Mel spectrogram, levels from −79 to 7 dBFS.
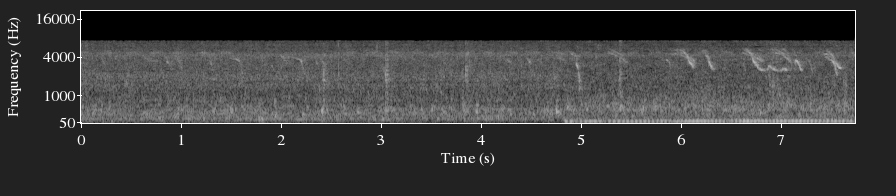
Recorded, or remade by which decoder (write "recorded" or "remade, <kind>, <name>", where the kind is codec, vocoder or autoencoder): remade, vocoder, BigVGAN v2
